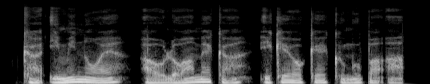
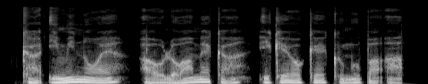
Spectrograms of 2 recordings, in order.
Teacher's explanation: The name features several glottal stops, which are brief pauses in the breath between the vowel sounds.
